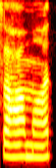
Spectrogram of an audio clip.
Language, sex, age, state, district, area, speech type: Nepali, female, 18-30, West Bengal, Darjeeling, rural, read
